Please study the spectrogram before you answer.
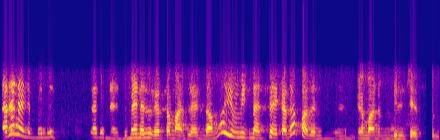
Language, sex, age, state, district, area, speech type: Telugu, female, 30-45, Andhra Pradesh, Visakhapatnam, urban, conversation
